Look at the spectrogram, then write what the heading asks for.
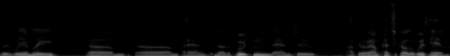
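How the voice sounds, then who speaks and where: A man's fairly low, dark, mellow voice with a southeast English accent, at a fairly slow pace. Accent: British, southeast English. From southeast England, London. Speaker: music photographer. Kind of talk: radio interview. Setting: radio studio. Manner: hesitant, many fillers and repeats.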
